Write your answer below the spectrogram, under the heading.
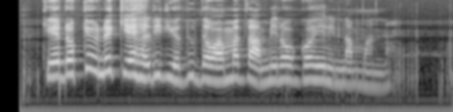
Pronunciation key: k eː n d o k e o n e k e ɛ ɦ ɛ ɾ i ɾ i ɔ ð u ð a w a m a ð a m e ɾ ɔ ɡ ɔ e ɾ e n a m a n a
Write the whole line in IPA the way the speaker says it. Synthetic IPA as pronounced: k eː n d o k e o n e k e ɛ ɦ ɛ ɾ i ɾ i ɔ ð u ð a w a m a ð a m e ɾ ɔ ɡ ɔ e ɾ e n a m a n a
